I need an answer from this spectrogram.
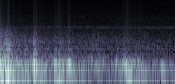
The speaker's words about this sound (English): That's thunder.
